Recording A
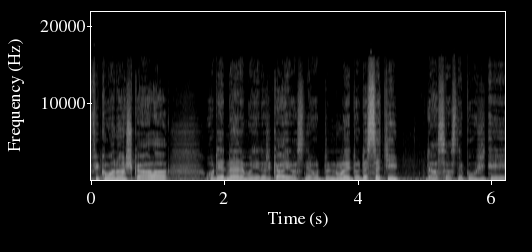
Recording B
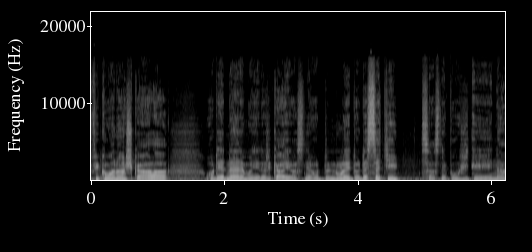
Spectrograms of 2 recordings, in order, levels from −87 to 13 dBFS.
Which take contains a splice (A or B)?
B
